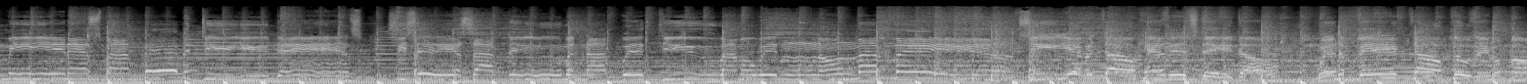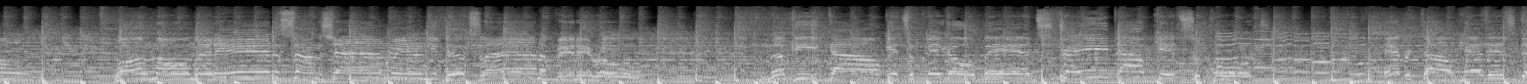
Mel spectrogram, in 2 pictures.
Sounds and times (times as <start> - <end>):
Music: 0.0 - 30.5.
